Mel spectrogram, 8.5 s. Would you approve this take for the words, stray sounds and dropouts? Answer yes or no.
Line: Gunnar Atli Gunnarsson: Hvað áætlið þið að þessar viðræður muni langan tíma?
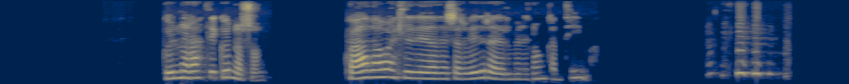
no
